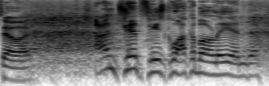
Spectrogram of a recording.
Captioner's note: As Trump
